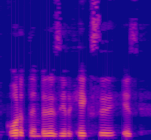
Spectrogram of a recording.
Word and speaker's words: Hexe: el Alemán cuando hay x pues no se pronuncia sino como que se corta en vez de decir hexe es H Okay y el francés se refiera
